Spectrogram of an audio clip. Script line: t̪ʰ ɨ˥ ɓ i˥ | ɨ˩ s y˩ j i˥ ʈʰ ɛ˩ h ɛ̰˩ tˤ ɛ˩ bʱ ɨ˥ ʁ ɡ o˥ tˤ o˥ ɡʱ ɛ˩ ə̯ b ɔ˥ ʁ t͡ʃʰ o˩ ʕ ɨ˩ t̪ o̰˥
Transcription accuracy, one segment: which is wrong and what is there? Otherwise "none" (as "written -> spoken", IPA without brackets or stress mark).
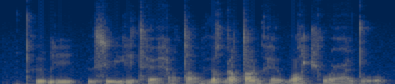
ʈʰ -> tʰ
